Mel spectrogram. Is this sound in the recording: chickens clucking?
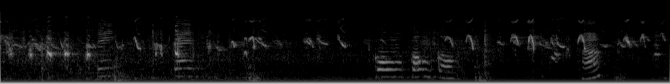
yes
